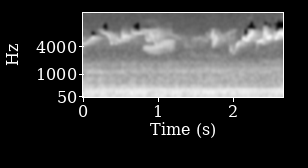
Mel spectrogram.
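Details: Dark Grey Bush Chat, male, tending chicks at a nest among daisies in a Himalayan earth bank; scattered high chirps at first, then a louder, rapid string of twisting squeaky notes at the end.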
